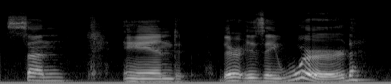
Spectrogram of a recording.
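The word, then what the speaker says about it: 森: full of trees and that is pronounced son and there is a word which you take these two characters this characters is pronounced son as we said and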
